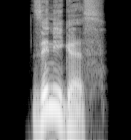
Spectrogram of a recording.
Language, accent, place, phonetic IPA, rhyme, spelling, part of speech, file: German, Germany, Berlin, [ˈzɪnɪɡəs], -ɪnɪɡəs, sinniges, adjective, De-sinniges.ogg
- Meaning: strong/mixed nominative/accusative neuter singular of sinnig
